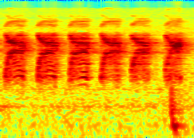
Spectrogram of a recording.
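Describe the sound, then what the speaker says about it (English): A duck quacking six times in an even, evenly spaced series, clear and fairly close, with no talk over it. "that's a duck"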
